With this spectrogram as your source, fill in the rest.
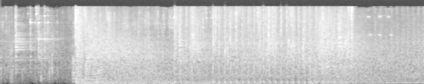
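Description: A rifle fires in rapid bursts nearby.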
